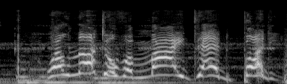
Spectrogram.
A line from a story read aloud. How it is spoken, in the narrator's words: yelled Cyrus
